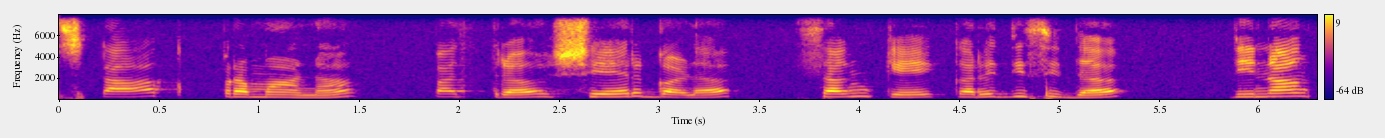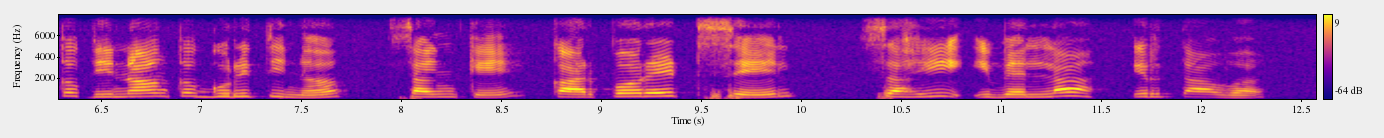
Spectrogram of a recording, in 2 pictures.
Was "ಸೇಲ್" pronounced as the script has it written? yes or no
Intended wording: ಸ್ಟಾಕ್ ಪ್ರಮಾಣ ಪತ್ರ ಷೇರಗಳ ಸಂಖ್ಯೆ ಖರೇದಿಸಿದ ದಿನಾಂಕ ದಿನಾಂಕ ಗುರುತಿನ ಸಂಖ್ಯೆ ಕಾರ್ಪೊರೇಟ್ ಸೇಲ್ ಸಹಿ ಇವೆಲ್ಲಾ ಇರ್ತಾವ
yes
